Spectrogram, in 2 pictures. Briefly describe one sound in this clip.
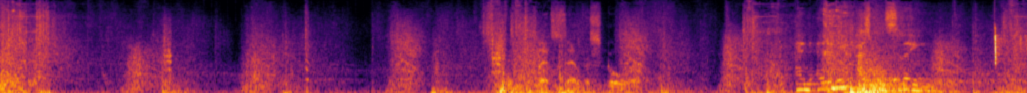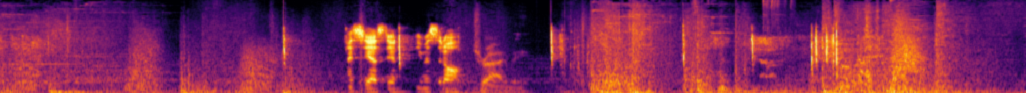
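Game sound effects of spells and hits clash and zap.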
